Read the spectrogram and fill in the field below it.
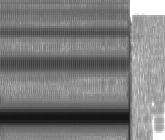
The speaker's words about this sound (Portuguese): Tô ligando lá pra ver.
